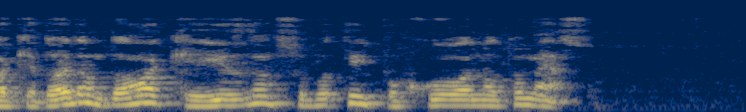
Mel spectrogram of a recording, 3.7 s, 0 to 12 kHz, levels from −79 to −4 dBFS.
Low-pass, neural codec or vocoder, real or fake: 7.2 kHz; none; real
